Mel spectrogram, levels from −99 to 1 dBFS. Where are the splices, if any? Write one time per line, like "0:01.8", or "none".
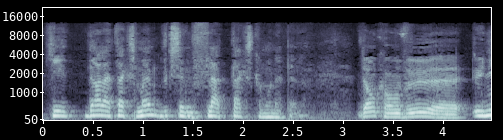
none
